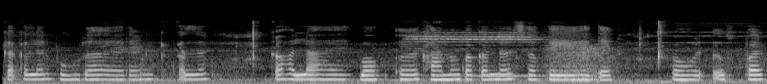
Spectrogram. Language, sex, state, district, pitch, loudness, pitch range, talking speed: Hindi, female, Rajasthan, Bikaner, 220 Hz, -17 LUFS, 215-225 Hz, 140 wpm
